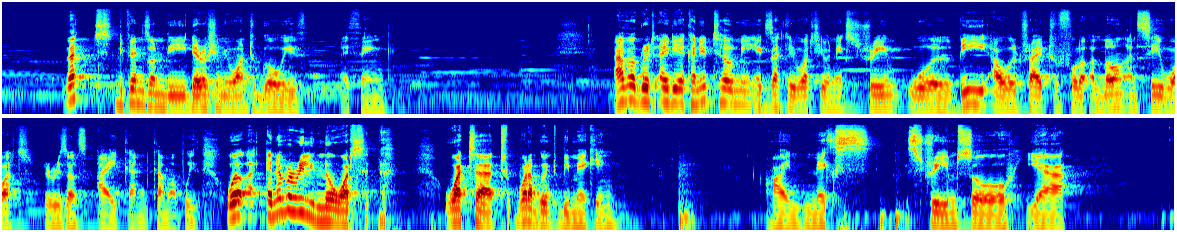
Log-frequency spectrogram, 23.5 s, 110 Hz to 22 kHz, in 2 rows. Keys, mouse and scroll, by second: 20.3 shift+right click, 20.5 shift+a.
